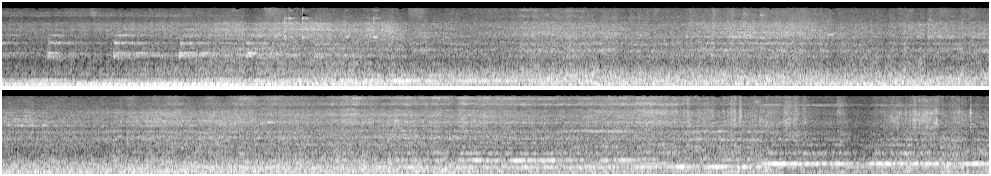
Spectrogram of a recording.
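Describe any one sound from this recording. Train wheels clatter and squeal loudly on the rails.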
